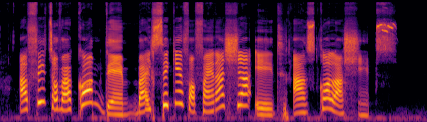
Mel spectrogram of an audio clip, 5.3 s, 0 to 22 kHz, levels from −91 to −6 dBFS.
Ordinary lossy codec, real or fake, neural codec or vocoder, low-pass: none; real; none; none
